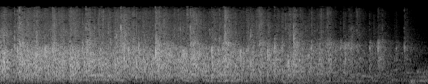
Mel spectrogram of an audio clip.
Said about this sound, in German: Applaus.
